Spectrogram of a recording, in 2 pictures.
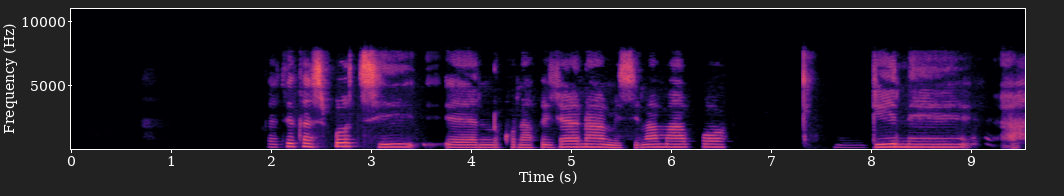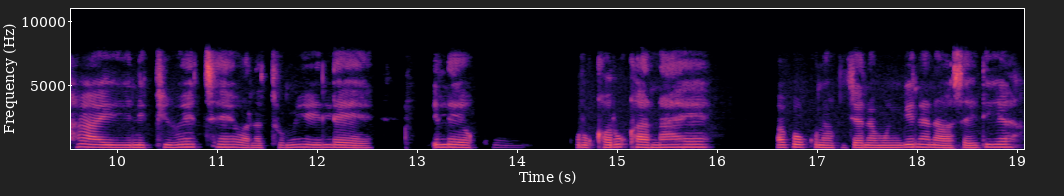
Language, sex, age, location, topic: Swahili, female, 25-35, Wajir, education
